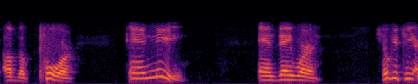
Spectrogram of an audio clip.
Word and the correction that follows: haughty: I'm trying to pronounce the word right, huggity and haughty, committed, haughty, thank you, and they were haughty and committed, committed abominations before me.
